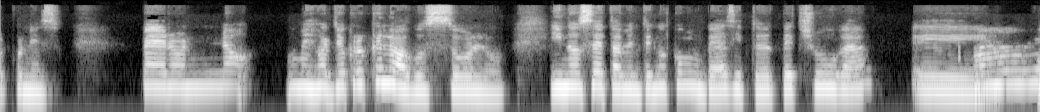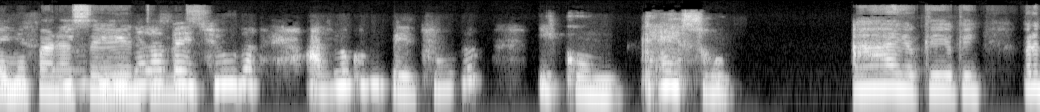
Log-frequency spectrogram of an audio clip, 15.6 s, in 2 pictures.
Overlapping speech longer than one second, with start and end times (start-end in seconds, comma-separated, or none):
7.3-9.4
